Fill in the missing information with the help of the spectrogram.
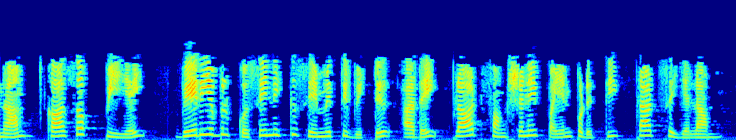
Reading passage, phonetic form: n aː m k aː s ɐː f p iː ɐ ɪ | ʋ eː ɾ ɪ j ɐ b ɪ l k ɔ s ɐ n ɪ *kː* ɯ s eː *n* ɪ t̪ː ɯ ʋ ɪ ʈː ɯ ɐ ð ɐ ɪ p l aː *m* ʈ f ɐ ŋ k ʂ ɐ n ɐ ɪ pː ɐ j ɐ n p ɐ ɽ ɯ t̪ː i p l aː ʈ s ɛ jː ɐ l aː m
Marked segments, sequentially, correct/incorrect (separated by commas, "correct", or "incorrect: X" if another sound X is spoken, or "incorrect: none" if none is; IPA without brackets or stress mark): correct, incorrect: m, incorrect: none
